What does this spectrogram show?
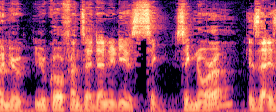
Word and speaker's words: Signora: That's awesome, and I love it because I think it's Salvino, and your girlfriend's identity is Signora. Is that how you say it? Senora, yeah.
